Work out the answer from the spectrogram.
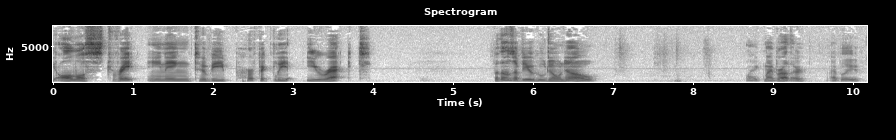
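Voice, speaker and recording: A man reading fan fiction aloud in a casual, wry way, tripping over words and breaking off into joking asides. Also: mid-range voice. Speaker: fanfiction reader. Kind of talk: casual dramatic reading with commentary.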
